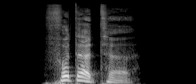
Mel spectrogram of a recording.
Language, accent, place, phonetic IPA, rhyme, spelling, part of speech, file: German, Germany, Berlin, [ˈfʊtɐtə], -ʊtɐtə, futterte, verb, De-futterte.ogg
- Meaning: inflection of futtern: 1. first/third-person singular preterite 2. first/third-person singular subjunctive II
